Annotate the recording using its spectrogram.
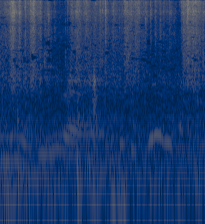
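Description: Strong, unforecast wind gusting against a backpacking dome tent: a continuous low rumble with the fabric rustling and flapping.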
